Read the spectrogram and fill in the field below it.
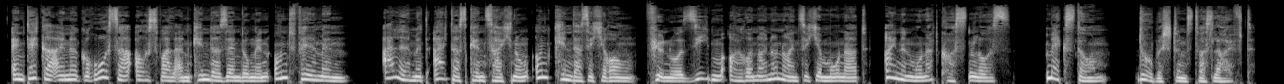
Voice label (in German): Trailer; Maxdome Kindersicherung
